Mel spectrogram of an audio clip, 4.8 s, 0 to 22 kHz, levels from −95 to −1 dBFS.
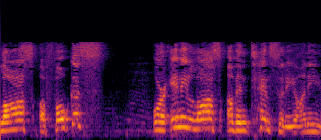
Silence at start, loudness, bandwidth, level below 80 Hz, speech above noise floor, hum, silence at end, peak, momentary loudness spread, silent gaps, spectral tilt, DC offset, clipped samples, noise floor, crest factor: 0 s; -27 LUFS; 7.6 kHz; -74 dBFS; 39 dB; none; 0 s; -8 dBFS; 9 LU; none; -5 dB/octave; under 0.1%; under 0.1%; -65 dBFS; 20 dB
